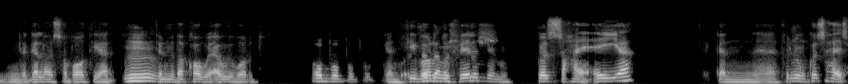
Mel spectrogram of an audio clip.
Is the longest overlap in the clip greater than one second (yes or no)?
yes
